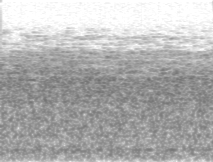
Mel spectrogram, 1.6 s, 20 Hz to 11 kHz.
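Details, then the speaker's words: G.Skill ENKI 240 AIO cooler in a mini-ITX PC build with Ryzen 5 9600X, fans loud: steady rushing hiss with wavering hum; owner suspects air bubbles in the pump, maybe evaporated liquid, with no fill port to top off. "Oh, that pump sounds like it's got air in it. That's what I'm hearing. I'm hearing air bubbles in there. So, maybe some of the liquid has evaporated."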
